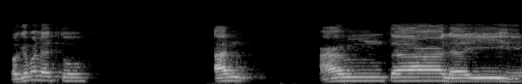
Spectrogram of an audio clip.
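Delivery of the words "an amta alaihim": pause after the syllable An. Showing a reading that has a break, pause after an. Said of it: "itu jeda ya, jadi tidak boleh ada uh, jeda".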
